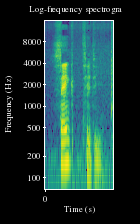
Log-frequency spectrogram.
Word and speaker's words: sanctity: Sanctity. Sanctity? Think sanctity. Hard C. Sanctity. Sank. And then the second half sounds like city.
